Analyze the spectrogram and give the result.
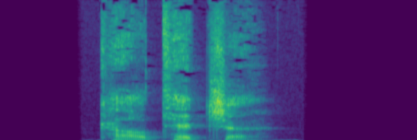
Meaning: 1. canister shot, grapeshot (form of cartridge to spread hailshot bypassing its thin wall) 2. synonym of Reibebrett
- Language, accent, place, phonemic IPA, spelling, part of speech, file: German, Germany, Berlin, /karˈtɛːt͡ʃə/, Kartätsche, noun, De-Kartätsche.ogg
